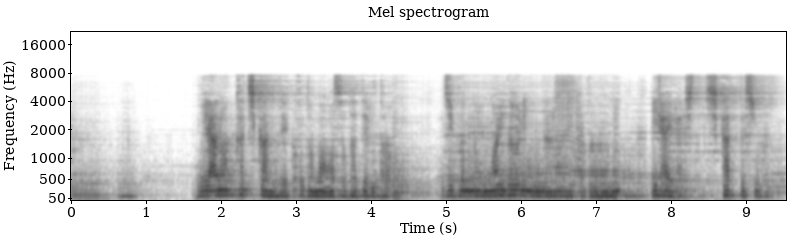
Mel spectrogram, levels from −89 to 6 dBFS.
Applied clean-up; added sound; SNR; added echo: neural separator model SepFormer DNS4.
